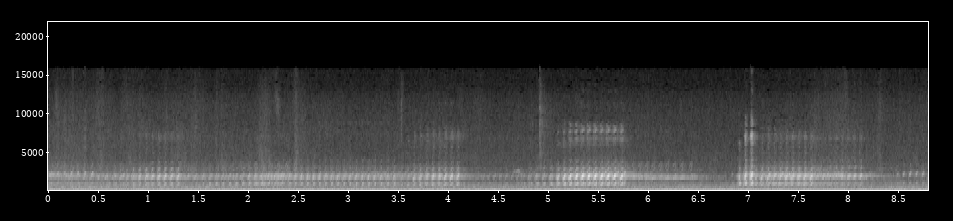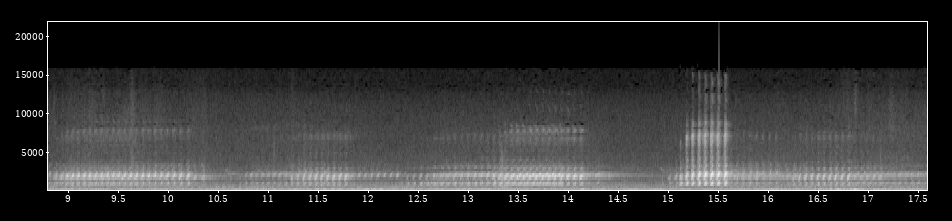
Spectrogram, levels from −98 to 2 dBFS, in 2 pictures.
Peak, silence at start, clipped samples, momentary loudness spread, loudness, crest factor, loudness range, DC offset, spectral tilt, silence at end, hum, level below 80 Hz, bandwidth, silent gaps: 0 dBFS; 0 s; under 0.1%; 15 LU; -24 LUFS; 26 dB; 11 LU; under 0.1%; -4 dB/octave; 0 s; 60 Hz at -45 dBFS; -36 dBFS; 13.5 kHz; none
